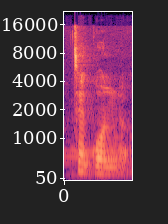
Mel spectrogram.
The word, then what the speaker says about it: taekwondo: You say it properly. Tawondo. Yeah, cuz I say taekwondo. I say that, too.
